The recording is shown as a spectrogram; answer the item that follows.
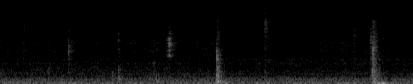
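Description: A stack of reading cards being handled and set down on a desk: soft taps with two louder knocks, one about two seconds in and one near the end, over a faint low rumble.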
